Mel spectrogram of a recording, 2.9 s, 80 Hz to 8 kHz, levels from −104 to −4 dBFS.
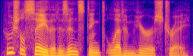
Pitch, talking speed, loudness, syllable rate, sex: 135 Hz, 205 wpm, -18 LUFS, 4.6 syllables/s, male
